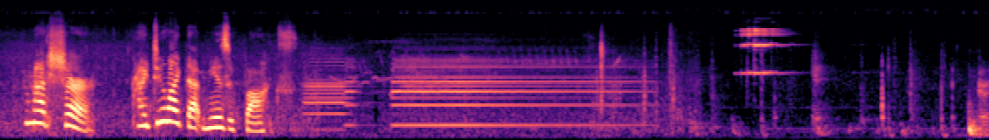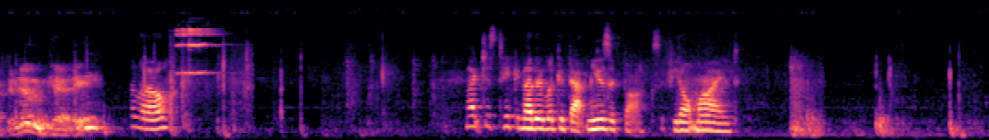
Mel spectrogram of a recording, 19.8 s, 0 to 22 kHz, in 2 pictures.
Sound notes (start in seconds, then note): 3.0 plucky music; 7.4 bell dings; 11.6 bell dings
